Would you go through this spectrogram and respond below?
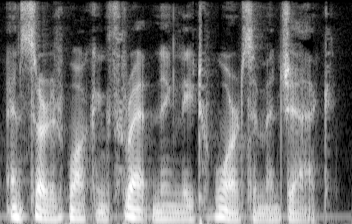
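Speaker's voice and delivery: ordinary delivery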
